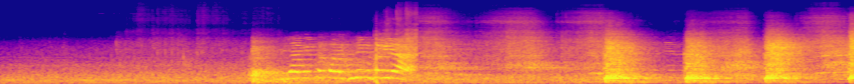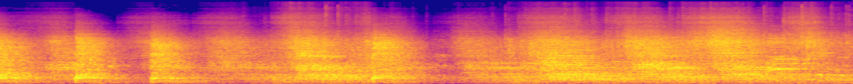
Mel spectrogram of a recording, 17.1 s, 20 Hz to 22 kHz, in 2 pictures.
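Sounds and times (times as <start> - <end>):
hammer blows ringing: 3.8 - 17.0.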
